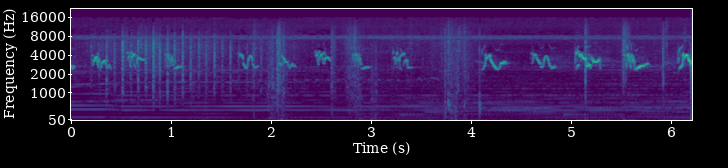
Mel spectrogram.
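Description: A small bird chirping over and over, about two short up-and-down chirps a second, over soft background music with long held chords.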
